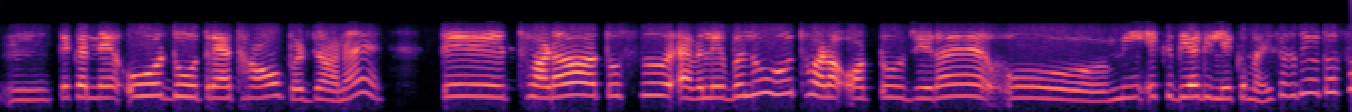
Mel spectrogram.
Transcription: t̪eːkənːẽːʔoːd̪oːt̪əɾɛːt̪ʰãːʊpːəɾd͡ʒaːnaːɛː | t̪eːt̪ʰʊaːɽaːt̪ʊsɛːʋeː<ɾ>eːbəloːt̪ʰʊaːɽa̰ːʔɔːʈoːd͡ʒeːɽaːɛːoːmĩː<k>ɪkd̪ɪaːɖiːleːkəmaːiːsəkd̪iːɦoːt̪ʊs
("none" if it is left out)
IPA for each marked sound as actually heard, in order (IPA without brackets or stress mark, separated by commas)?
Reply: l, ʔ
